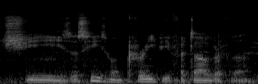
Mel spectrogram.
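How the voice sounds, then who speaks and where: A man's voice: lowish voice, expressive, a little slow, gravelly, noisy background. A man giving casual, offhand let's play commentary, muttering to himself and swearing now and then. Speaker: gamer, let's play host.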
